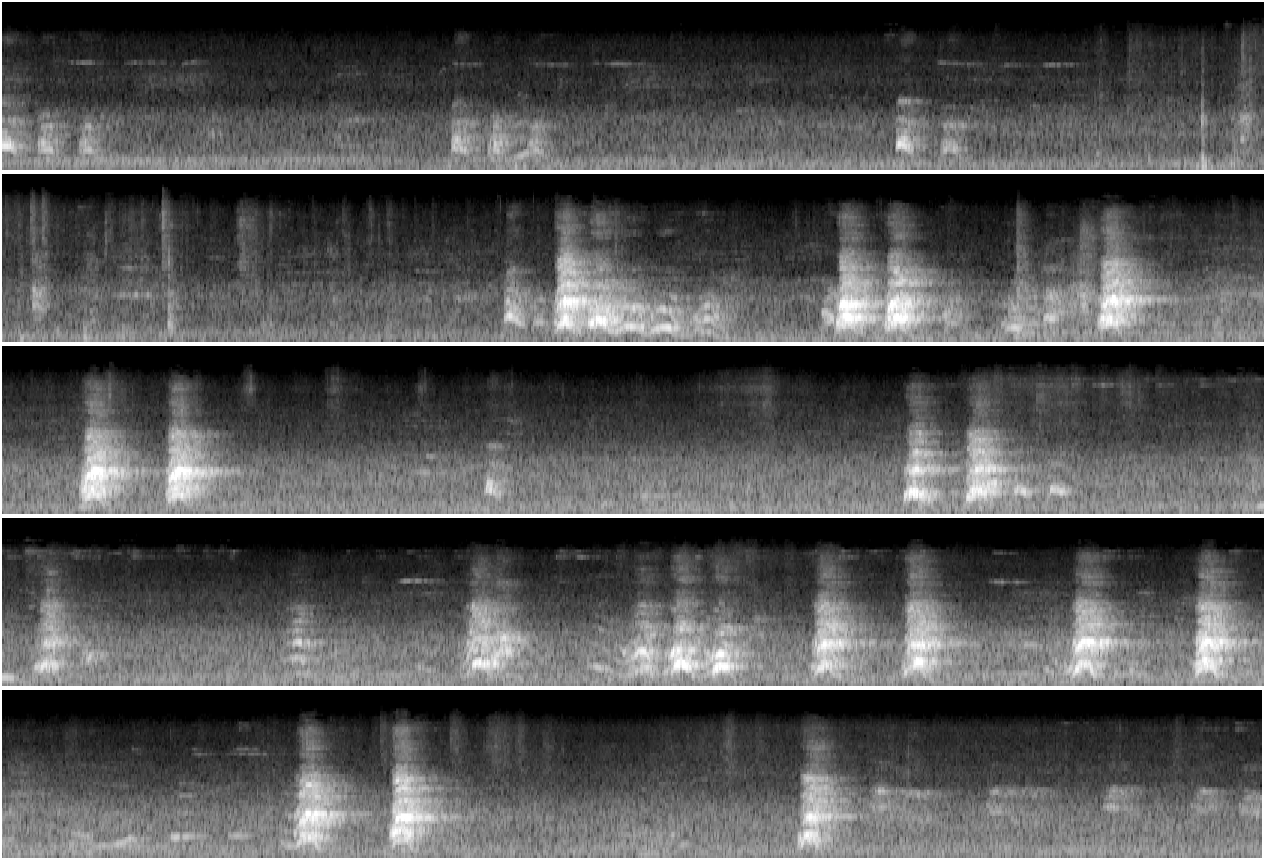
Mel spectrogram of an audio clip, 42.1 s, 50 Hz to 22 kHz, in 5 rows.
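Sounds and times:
dogs barking: 0.0 - 0.8, 3.0 - 3.7, 6.0 - 6.5, 11.8 - 13.3, 13.9 - 16.2, 17.4 - 18.4, 22.8 - 24.0, 25.4 - 26.0, 28.3 - 33.7, 35.5 - 36.6, 39.0 - 42.0.

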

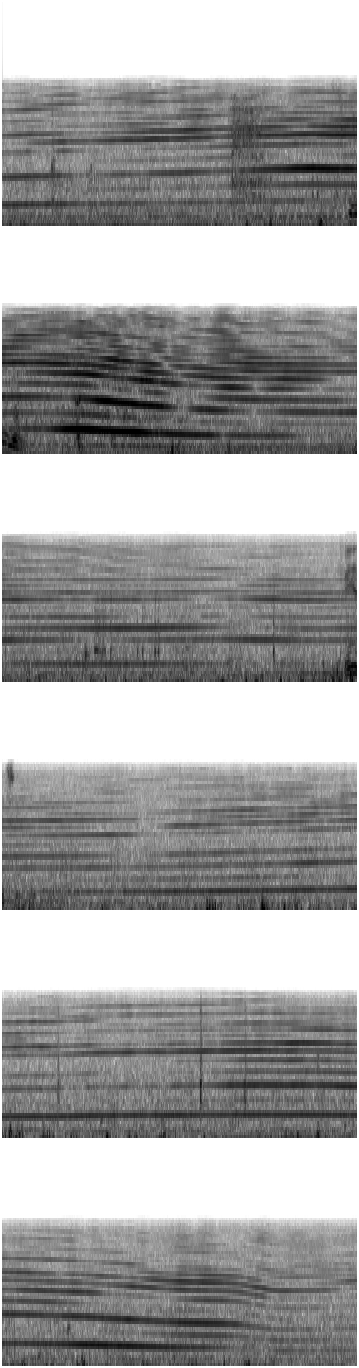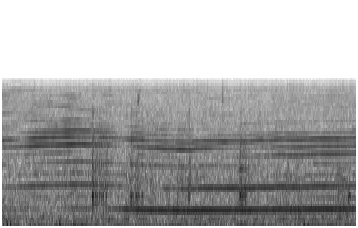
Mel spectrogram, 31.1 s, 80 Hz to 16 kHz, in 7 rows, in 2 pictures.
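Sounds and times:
model plane engine whining: 0.0 - 31.0.

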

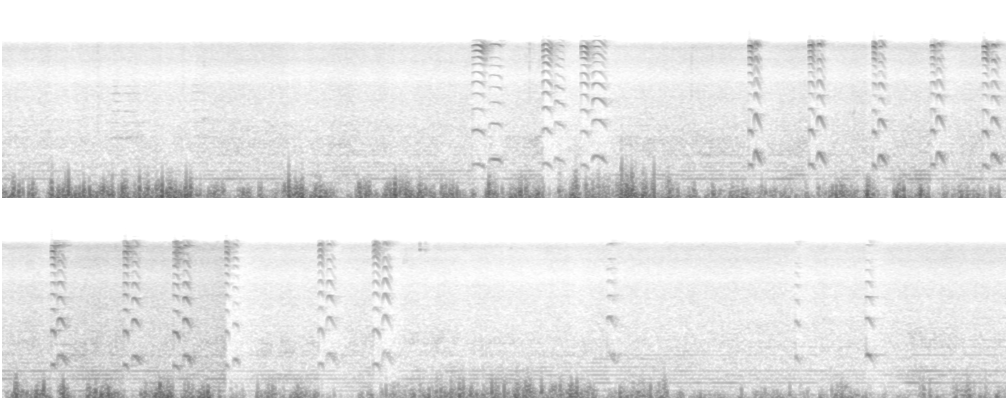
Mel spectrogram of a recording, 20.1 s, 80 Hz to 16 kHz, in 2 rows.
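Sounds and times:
squeaky dog toy squeaking: 4.7 - 6.1, 7.5 - 12.5, 13.2 - 14.0.

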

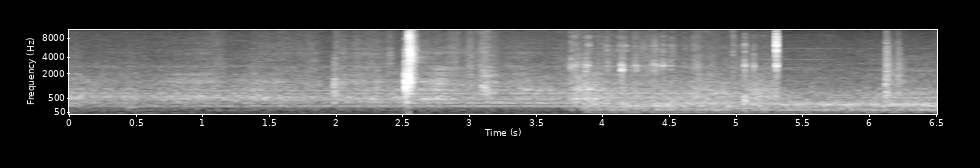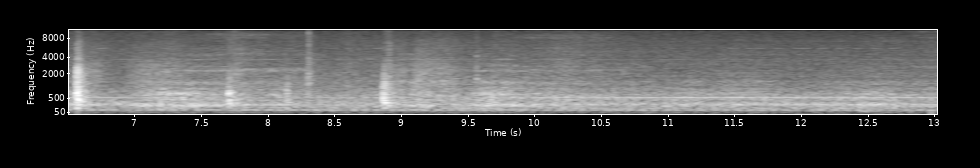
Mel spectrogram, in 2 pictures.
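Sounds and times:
sharp clicks and light knocks: 3.8 - 5.4.

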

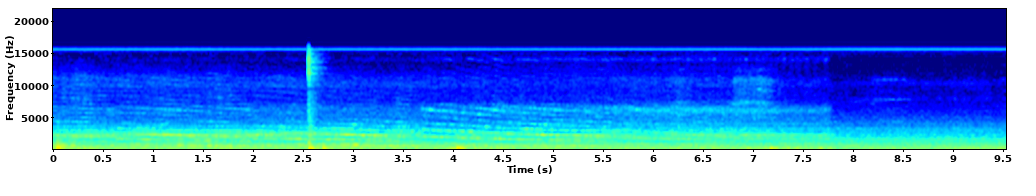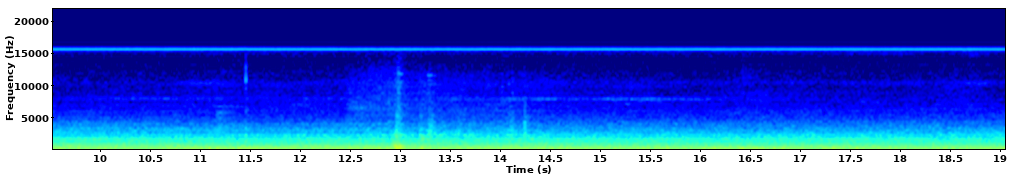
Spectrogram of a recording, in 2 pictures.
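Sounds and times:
sharp knocks from train wheels: 0.0 - 0.4, 2.5 - 3.1, 12.9 - 13.5
train motor whine: 0.0 - 7.9
train rolling rumble: 0.0 - 19.0.

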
